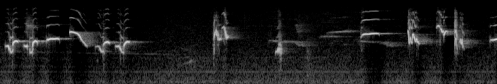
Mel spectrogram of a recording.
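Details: Kacer, the Oriental magpie-robin, a kept bird singing a varied medley: fluty downslurred whistles, sharp high chips and short rising notes, delivered in scattered bursts with pauses; faint steady hum underneath.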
